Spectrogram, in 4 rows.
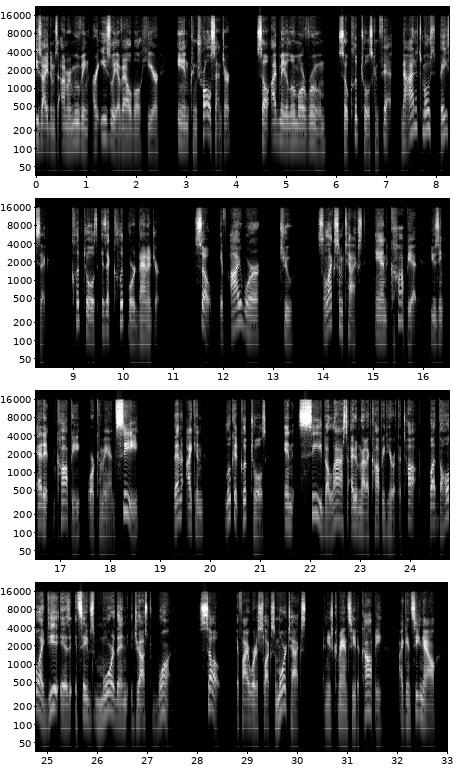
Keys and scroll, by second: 30.1 super+c.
